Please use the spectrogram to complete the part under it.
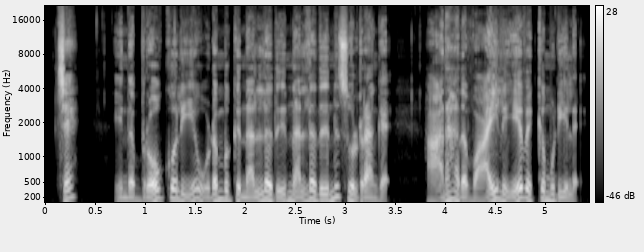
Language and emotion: Tamil, disgusted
